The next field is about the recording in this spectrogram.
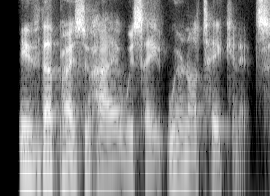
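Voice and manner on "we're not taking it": ordinary talk, nothing marked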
